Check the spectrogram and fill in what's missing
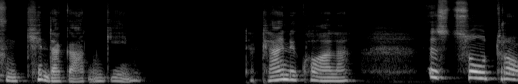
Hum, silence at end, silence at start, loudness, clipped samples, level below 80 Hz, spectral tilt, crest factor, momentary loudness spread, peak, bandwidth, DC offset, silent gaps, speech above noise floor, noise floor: none; 0 s; 0 s; -28 LUFS; under 0.1%; -74 dBFS; -5 dB/octave; 20 dB; 24 LU; -10 dBFS; over 20 kHz; under 0.1%; none; 49 dB; -76 dBFS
